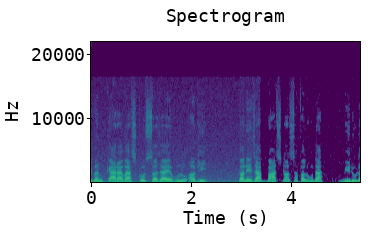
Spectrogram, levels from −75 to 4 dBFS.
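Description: From 3.37 s to the end, overdone noise removal kicks in: the room noise, sitting about 19 dB under the speech, gets gated into twinkly near-silence.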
